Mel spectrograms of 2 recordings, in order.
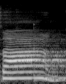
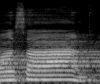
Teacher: คําควบกล้ําไม่แท้ควบด้วยหรอเรือออกเสียงพยัญชนะต้นตัวแรกตัวเดียว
